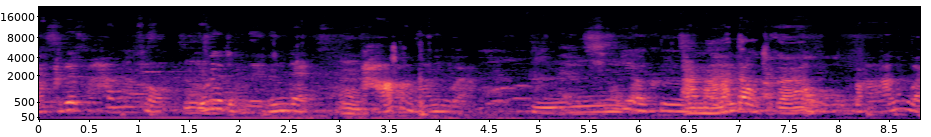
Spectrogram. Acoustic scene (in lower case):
crowded indoor space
